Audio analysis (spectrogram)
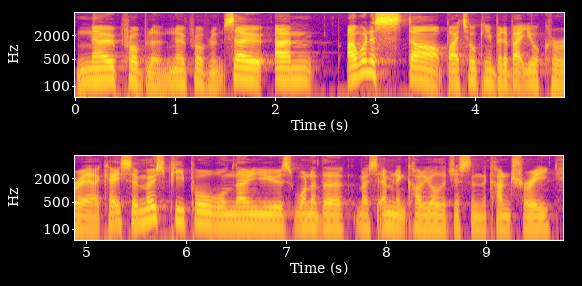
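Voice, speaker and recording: A man's voice: mid-range voice, normal speed, creaky, few pauses, smooth. A man hosting a conversational podcast interview in an informal, enthusiastic way.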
